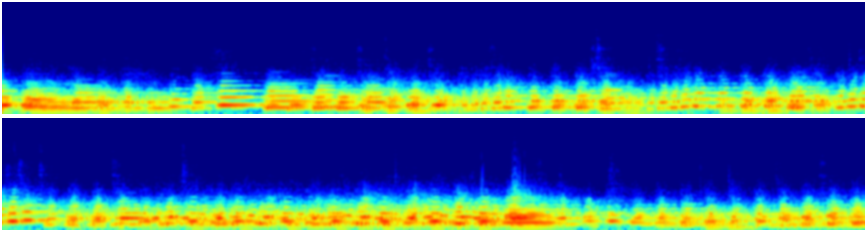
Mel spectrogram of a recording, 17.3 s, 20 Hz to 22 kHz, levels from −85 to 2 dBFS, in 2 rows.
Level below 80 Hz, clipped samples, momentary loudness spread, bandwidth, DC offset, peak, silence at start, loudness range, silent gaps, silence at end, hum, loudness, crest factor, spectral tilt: -46 dBFS; under 0.1%; 8 LU; 2.1 kHz; under 0.1%; 0 dBFS; 0 s; 5 LU; none; 0 s; none; -18 LUFS; 18 dB; -13.5 dB/octave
